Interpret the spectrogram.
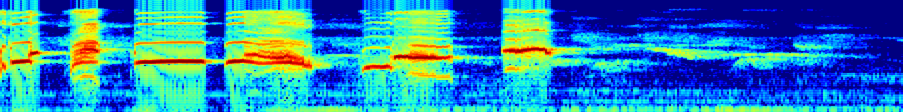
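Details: Oriental magpie-robin song from a kept bird: five or six loud, clear whistled notes, some flat and some slurred with harsh buzzy edges, given in quick succession, then fading to soft trailing warbles.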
